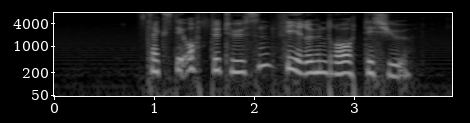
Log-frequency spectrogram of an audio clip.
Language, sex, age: Norwegian, female, 31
